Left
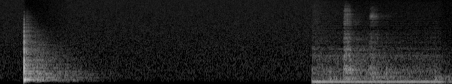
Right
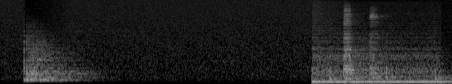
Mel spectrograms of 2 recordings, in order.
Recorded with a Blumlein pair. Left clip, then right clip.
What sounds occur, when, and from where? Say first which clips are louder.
0.2 s a snare drum: left 10 dB; 40° left, 3.5 m
3.1 s writing: right 2 dB; 10° right, 2.5 m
